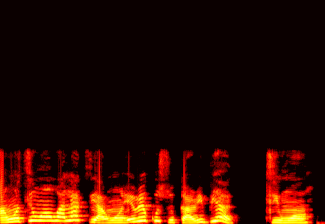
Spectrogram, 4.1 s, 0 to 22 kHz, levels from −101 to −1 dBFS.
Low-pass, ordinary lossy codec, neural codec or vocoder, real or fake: 7.2 kHz; none; none; real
